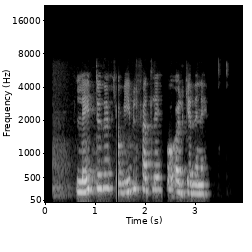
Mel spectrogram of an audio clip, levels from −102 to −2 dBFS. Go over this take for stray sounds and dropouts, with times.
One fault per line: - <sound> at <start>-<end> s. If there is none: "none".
- dropout at 1.4-1.5 s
